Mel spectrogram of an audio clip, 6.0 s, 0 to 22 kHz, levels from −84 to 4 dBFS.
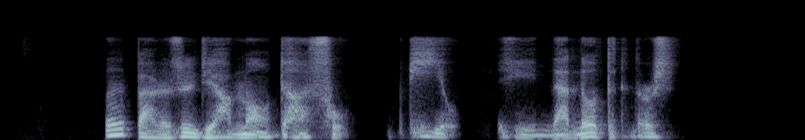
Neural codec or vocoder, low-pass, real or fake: codec, 16 kHz, 0.5 kbps, FunCodec, trained on Chinese and English, 25 frames a second; 7.2 kHz; fake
